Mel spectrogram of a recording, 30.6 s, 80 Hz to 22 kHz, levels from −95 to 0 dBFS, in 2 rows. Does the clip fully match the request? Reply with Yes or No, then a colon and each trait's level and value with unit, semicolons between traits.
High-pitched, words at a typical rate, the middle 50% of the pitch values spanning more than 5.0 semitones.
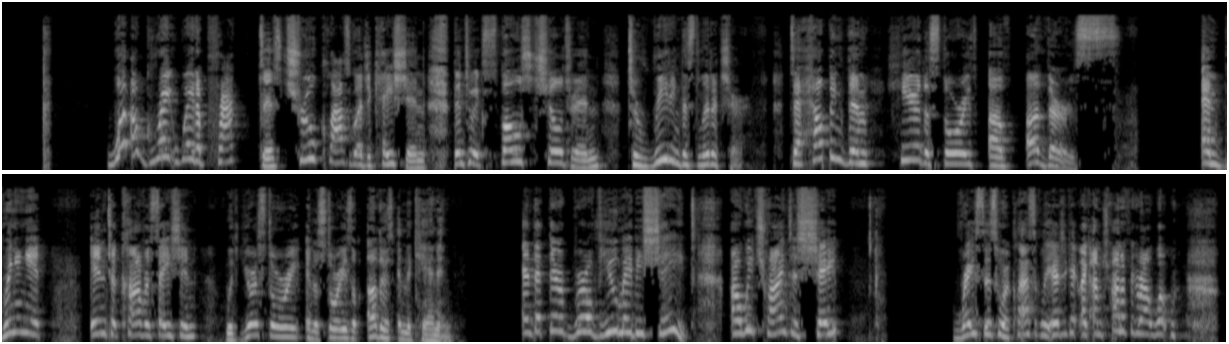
No: very high, 260 Hz; slow, 125 wpm; wide, 5.5 semitones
